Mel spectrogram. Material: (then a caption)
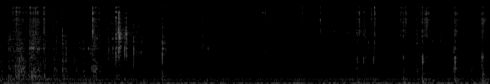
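Soap. A steel craft-knife blade scores criss-cross lines into a solid red soap bar held in the palm and scrapes off small soap cubes. The result is quiet, bright, crisp scratching and crackly ticks, dense at the start, sparse in the middle, then bunching into sharp clicks toward the end.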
